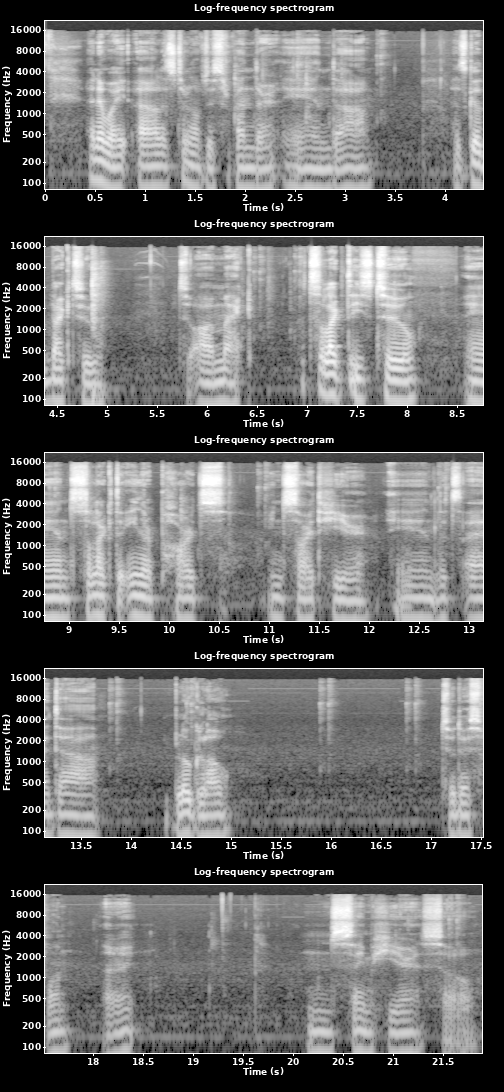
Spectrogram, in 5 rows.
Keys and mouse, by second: 1.1 click, 1.9 shift+click, 2.6 shift+click, 3.3 click, 4.8 KP_Decimal, 6.4 click, 6.5 Tab, 6.8 click, 7.2 Tab, 7.8 middle click, 8.8 click, 10.1 shift+middle click, 10.9 alt+shift+click, 13.7-14.8 drag, 17.4 click, 19.2 Tab, 20.5 Tab, 21.0 Tab, 21.5 click.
